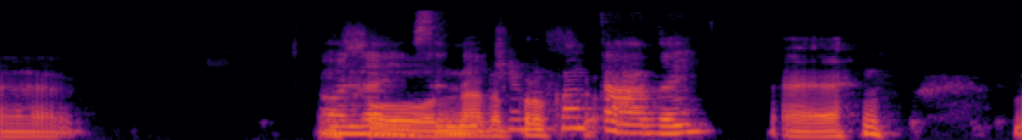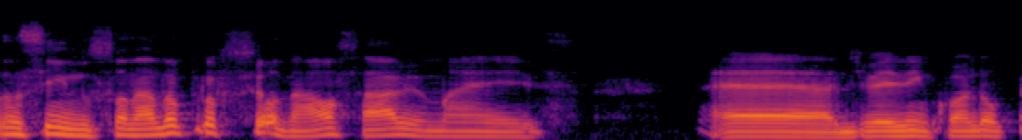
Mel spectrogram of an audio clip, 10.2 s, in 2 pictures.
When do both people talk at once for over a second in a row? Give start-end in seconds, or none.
1.6-3.0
